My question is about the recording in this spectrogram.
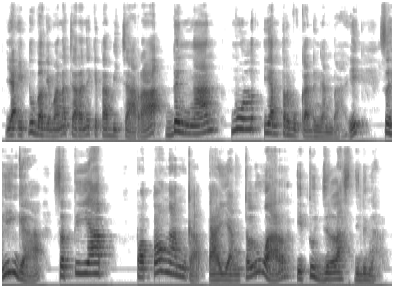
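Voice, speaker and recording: A man who trains public speakers, teaching in a casual, animated way and acting out examples with sound effects. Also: a little high. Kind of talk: casual teaching talk to camera. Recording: roomy echo.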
